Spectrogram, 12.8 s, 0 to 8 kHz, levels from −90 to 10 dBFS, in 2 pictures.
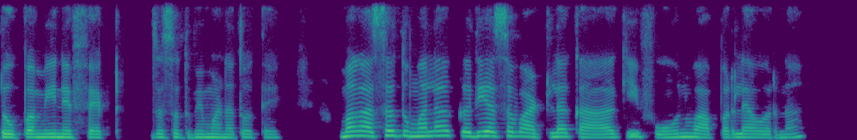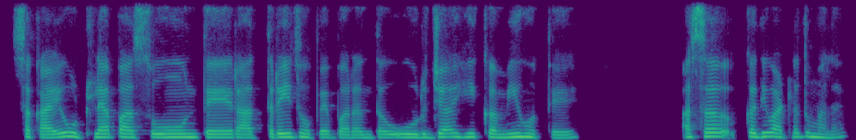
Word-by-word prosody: Dopamine 190 0 +3
effect 180 -1 -2 0.3
जसं 190 +1 -2
तुम्ही 185 +1 -3
म्हणत 180 0 -1
होते. 175 0 -7 0.5
मग 250 +3 +4
असं 275 +3 +3
तुम्हाला 255 +1 +2
कधी 240 0 +2
असं 250 0 +1
वाटलं 215 -1 0
का 180 -2 -1
की 110 - -1
फोन 180 - -1
वापरल्यावर 180 -1 -3
ना 180 +3 -6 0.6
सकाळी 180 -2 +1
उठल्यापासून 190 -2 +2
ते 180 0 +2
रात्री 180 +3 +1
झोपेपर्यंत 175 -3 -3
ऊर्जा 180 +2 +1
ही 200 0 0
कमी 190 0 +2
होते. 170 -5 0 0.8
असं 225 +2 +3 0.2
कधी 215 +1 +3
वाटलं 210 -1 0
तुम्हाला? 185 -5 0
190 Hz, 140 wpm, -26 LUFS, 180-205 Hz, 0.8 s, मग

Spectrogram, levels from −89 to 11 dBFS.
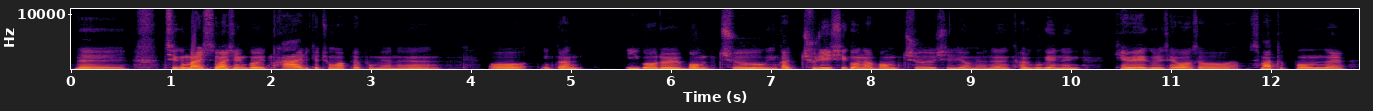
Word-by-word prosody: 네. 95 -3 +1 0.3
지금 170 +1 +3
말씀하신 160 +6 +4
거 150 -1 +5
이 130 - -2
다 150 +5 +2
이렇게 125 -1 -3
종합해 120 +1 -2
보면은 100 -3 -2 0.4
어 105 0 +1
그러니까 110 -3 -1 0.5
이거를 125 -1 +3
멈추 145 - +1
그러니까 115 +1 0
줄이시거나 145 -5 0
멈추시려면은 120 - -3
결국에는 125 0 0 0.3
계획을 125 +3 +2
세워서 105 - -1
스마트폰을 165 - -1
125 Hz, 275 characters per minute, -22 LUFS, 105-145 Hz, 0.5 s, 거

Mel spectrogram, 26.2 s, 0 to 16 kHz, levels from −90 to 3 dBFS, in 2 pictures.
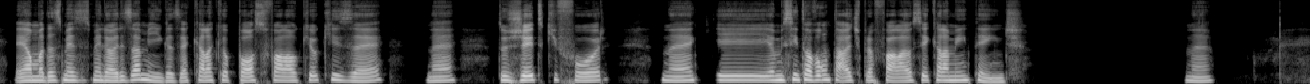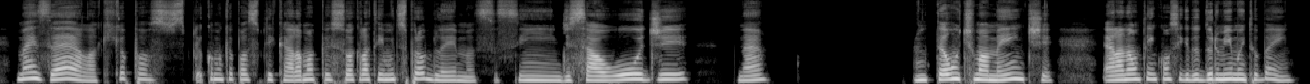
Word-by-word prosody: é 160 +3 +1
uma 175 0 +2
das 175 0 -2
minhas 180 -3 -1
melhores 175 -1 0
amigas. 160 -8 0
É - - -1
aquela 170 +2 -1
que 180 - -8
eu 180 - -2
posso 175 +1 -1
falar 170 -2 +2
o 170 - -2
que 180 - -6
eu 190 - -3
quiser, 175 -2 -3 0.4
né, 170 +3 -3 0.4
do 185 - +2
jeito 190 +4 +3
que 210 - -8
for, 175 -2 -2 0.6
né, 175 0 -1 0.2
que 185 -1 +1
eu 185 - +1
me 195 - +4
sinto 210 +2 +1
à - - +8
vontade 195 -4 0
pra 170 0 -4
falar 155 -1 +1
eu 165 - -1
sei 185 +2 -2
que 190 - -5
ela 180 -1 +3
me 180 0 +1
entende. 145 -9 -4 1.6
Né? 160 0 -5 1.1
Mas, 245 0 +1
ela 215 -6 +2
que 160 - -19
que 255 - -8
eu - - -5
posso 215 -4 -8
te - - -10
como 230 -2 -2
que 230 - -10
eu 230 - -4
posso 220 -1 -4
explicar? 205 -3 -6
Ela 185 +1 +2
é - - -2
uma 220 +1 +2
pessoa 210 0 -3
que 210 - -16
ela 220 0 +2
tem 220 0 -1
muitos 220 +2 0
problemas, 185 -8 -3
assim, 190 -2 -2
de 175 +1 -2
saúde, 215 +6 +3 0.5
né? 195 +4 -1 1.5
Então, 205 +4 +4
ultimamente 215 -4 +3 0.5
ela 195 +2 +4
não 225 +1 +5
tem 230 0 -1
conseguido 220 -2 -1
dormir 225 +2 +5
muito 220 -1 +3
bem. 200 -5 -5
190 Hz, 165 wpm, -22 LUFS, 175-215 Hz, 1.6 s, à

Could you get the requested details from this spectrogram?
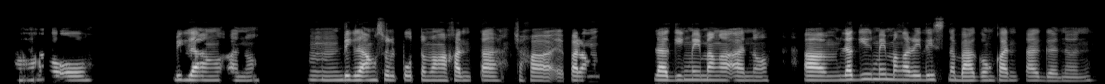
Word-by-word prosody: Ah, 190 +2 -10 0.2
oo. 190 +1 -2 0.8
Biglaang 200 -2 +2 0.2
ano 185 0 -8 0.5
mm, 200 -1 -8
biglaang 200 -1 +3
sulpot 200 -1 -5
nung 195 -1 -2
mga 190 -1 0
kanta 190 0 +2 0.2
tsaka, 185 -3 0
eh, 165 - -7
parang 190 +1 +2 0.6
laging 205 0 +3
may 205 - +4
mga 200 -1 +2
ano, 185 0 -8 0.3
um, 195 0 +5
laging 225 +3 +3
may 240 - 0
mga 220 -2 0
release 215 +1 -3
na 200 - -4
bagong 185 +1 0
kanta, 190 -1 0
ganun. 170 +1 -10
195 Hz, 140 wpm, -22 LUFS, 190-205 Hz, 0.8 s, um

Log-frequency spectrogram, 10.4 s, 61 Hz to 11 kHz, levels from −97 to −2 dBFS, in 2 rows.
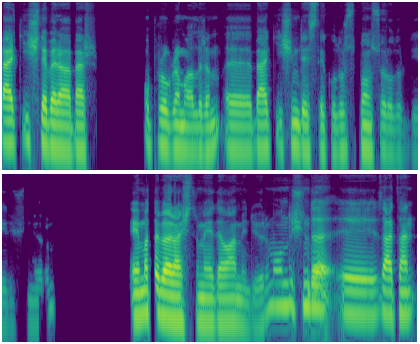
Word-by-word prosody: belki 140 0 +3
işle 145 -2 +1
beraber 120 -2 +2 0.6
o 140 - -7
programı 125 -2 -1
alırım. 115 +2 -4
Eee, 120 -1 -2
belki 125 0 -2
işim 130 0 -3
destek 115 -2 -6
olur, 115 +1 -7
sponsor 120 -1 -6
olur 110 0 -13
diye 105 -2 -20
düşünüyorum. 110 - -23 1.0
Eee, 140 - +4
ama 150 +2 +3
tabii 150 - +3
bir - - +10
araştırmaya 120 -2 +3
devam 120 -1 0
ediyorum. 110 - -11
Onun 190 0 -2
dışında, 90 - +1
eee, 145 -2 0
zaten 145 -1 +1
120 Hz, 150 wpm, -22 LUFS, 115-140 Hz, 1.0 s, bir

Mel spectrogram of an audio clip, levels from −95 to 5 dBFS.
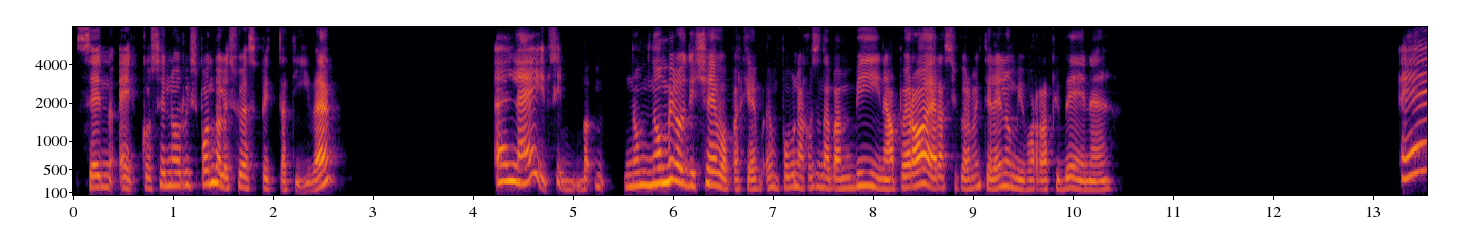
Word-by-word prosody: se 195 -1 -1
n 200 0 -6
ecco 185 +2 -5
se 180 +5 -5
non 225 0 -1
rispondo 235 +3 +1
alle - - 0
sue 185 +3 -5
aspettative 195 - -1 1.5
ehm, 295 +1 +4
lei, 300 +6 +3
sì, - - -8
ba 150 - -8
n 205 - -10 0.2
non 220 +3 -1
non 255 +3 +6
me 290 - +8
lo 285 -4 +5
dicevo, 225 -5 +1
perché 165 +1 -5
è - - -9
un 195 - -7
po' 190 - -5
una 195 -2 -3
cosa 185 +3 -9
da 180 -2 -2
bambina, 180 0 0
però 210 +7 +6
era 185 +1 +4
sicuramente: 185 +1 -6
"Lei 175 +3 0
non 215 -1 -2
mi 170 -3 -3
vorrà 160 0 -3
più 160 0 -10
bene." 155 -3 -3 2.9
Eh 360 +3 +4
195 Hz, 165 wpm, -24 LUFS, 170-230 Hz, 2.9 s, me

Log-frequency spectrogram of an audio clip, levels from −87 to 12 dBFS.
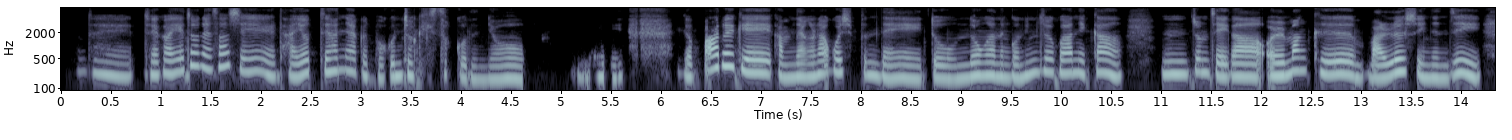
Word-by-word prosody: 네. 215 -6 -5
제가 220 0 -1
예전에 305 +4 0
사실 255 - -1
다이어트 210 +6 -2
한약을 250 -5 -2
먹은 190 +3 -2
적이 205 -1 -2
있었거든요. 170 -4 -4 0.5
네. 185 -1 -8 0.6
그러니까 190 -5 -4
빠르게 280 -8 +5
감량을 190 0 0
하고 235 +2 +2
싶은데 180 -7 -2
또 170 -1 -1
운동하는 190 +2 +1
건 180 0 -1
힘들고 235 +2 -1
하니까 230 -2 +1 0.4
음 215 0 0
좀 245 -1 -2
제가 190 -2 +3
얼만큼 215 -2 +2
마를 205 +8 +4
수 245 - -1
있는지 185 +3 0
205 Hz, 270 characters per minute, -22 LUFS, 185-235 Hz, 0.6 s, 빠르게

